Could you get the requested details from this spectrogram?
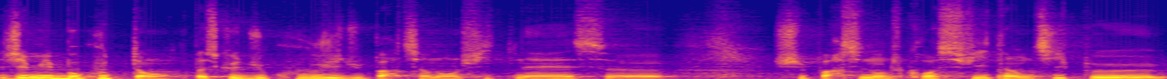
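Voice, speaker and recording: A man speaks in a dark, mellow tone at a fairly high pitch. His pace is moderate and his pitch varies in an ordinary way. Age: 30s. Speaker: strength and conditioning coach. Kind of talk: interview.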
